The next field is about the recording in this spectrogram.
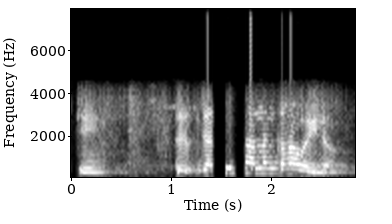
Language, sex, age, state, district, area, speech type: Maithili, male, 18-30, Bihar, Sitamarhi, rural, conversation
